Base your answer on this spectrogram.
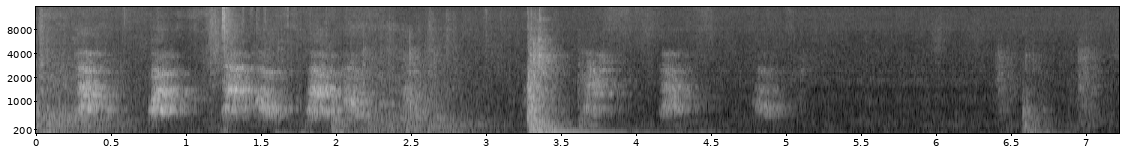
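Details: Blenheim Cavalier King Charles Spaniel puppies at 12 days old, five littermates of Paris and Spike; rapid overlapping whines in the first three seconds, a sharp knock with a low hum, then sparse fading squeaks.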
